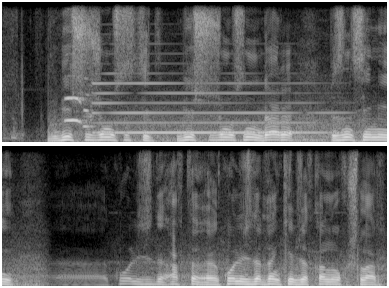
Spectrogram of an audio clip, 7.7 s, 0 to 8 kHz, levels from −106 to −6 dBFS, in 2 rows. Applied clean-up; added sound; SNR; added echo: none; Wind instrument, woodwind instrument; 6 dB; none.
